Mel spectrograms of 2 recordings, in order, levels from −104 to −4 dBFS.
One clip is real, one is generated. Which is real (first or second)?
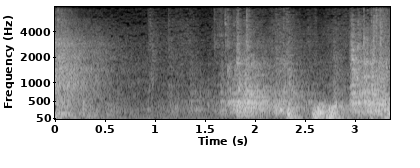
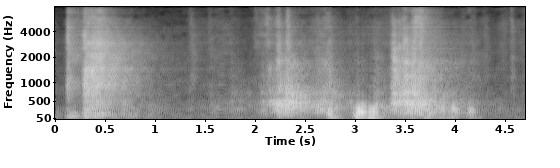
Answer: first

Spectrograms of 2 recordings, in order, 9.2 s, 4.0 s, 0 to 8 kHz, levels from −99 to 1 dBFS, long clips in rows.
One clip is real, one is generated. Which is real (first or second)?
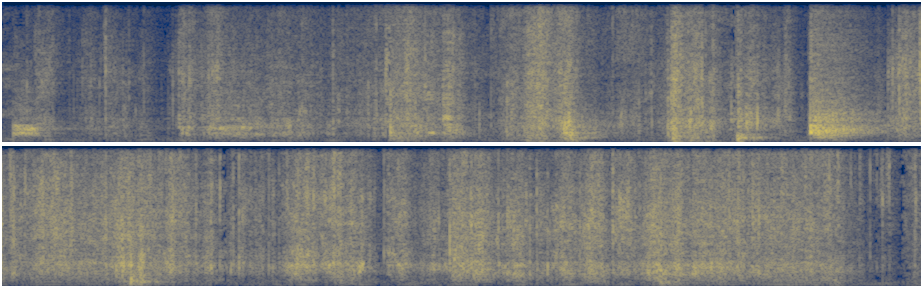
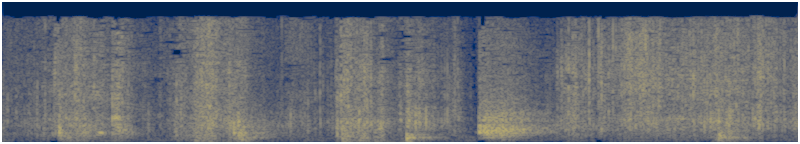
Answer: second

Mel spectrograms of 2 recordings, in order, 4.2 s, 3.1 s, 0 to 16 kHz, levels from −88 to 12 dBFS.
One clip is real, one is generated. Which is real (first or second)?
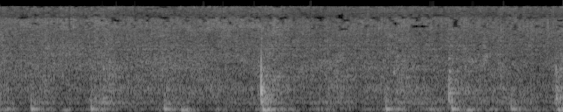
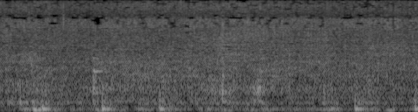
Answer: first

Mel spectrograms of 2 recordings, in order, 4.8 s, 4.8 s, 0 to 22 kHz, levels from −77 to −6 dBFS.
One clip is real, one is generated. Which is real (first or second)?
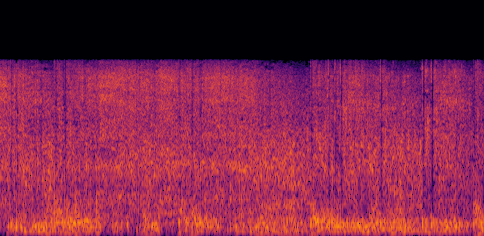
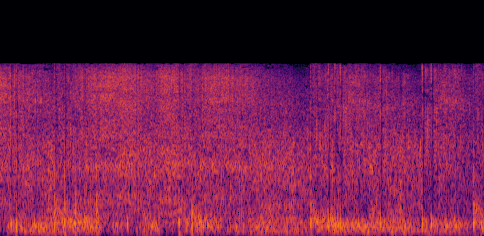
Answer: second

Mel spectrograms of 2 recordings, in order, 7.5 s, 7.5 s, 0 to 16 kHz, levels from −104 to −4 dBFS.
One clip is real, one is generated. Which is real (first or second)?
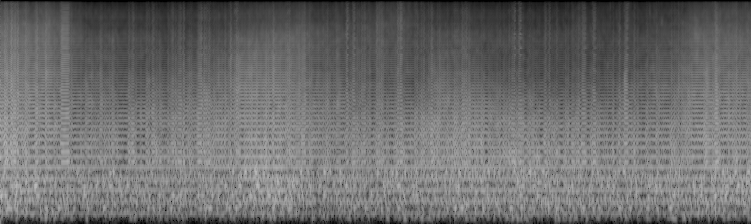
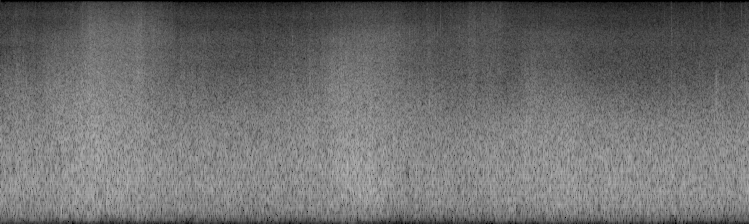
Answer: second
